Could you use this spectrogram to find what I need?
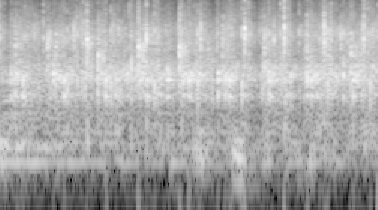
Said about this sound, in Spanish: Aplausos para nuestros congresistas también de orígenes contumacinos en esta mañana en nuestra Plaza de Armas de Contumazá.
